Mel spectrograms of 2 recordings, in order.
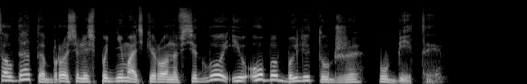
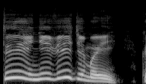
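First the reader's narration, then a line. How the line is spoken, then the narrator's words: Shouting. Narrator (Russian): крикнул Констант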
